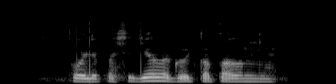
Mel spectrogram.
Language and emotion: Russian, sad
